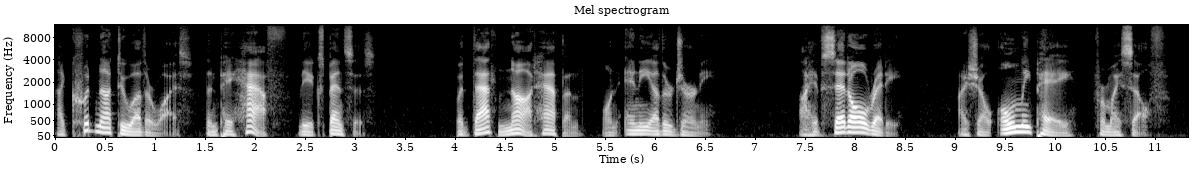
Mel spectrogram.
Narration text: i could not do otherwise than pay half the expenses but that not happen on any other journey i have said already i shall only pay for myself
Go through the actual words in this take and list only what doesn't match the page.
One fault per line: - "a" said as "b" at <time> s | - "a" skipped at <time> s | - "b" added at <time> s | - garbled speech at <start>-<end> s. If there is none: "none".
none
